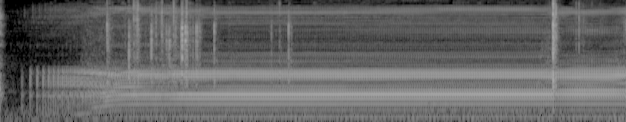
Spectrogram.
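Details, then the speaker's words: Traditional automatic blood pressure monitor inflating its cuff: steady, loud, buzzing whine of a small motor pump starting up and running continuously. "It's pumping up the cuff, and this is how it sounds like. Okay, it is loud, it is noisy."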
